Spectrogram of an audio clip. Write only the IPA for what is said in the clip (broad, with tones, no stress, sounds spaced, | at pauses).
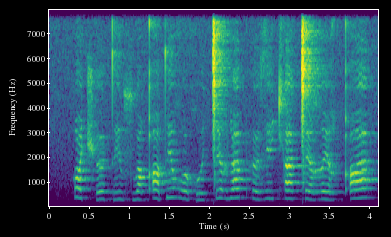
qʷ e˦˨ t͡ʃʰ œ˩˧˩ t̪ e˩˧˩ sʷ a˩˧˩ qʼ a˦˨ t̪ e˦˥ ʁʷ ɛ˦˨ χʷ e˩˧˩ ǀ e˧˥˧ ʁ ɳ a˦˥ pʰ œ˦˨ z e˦˥ cʰ a˦˥ ǀ ɛ˦˨ ʁ e˦˨ ʁ qʼ a˦˥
